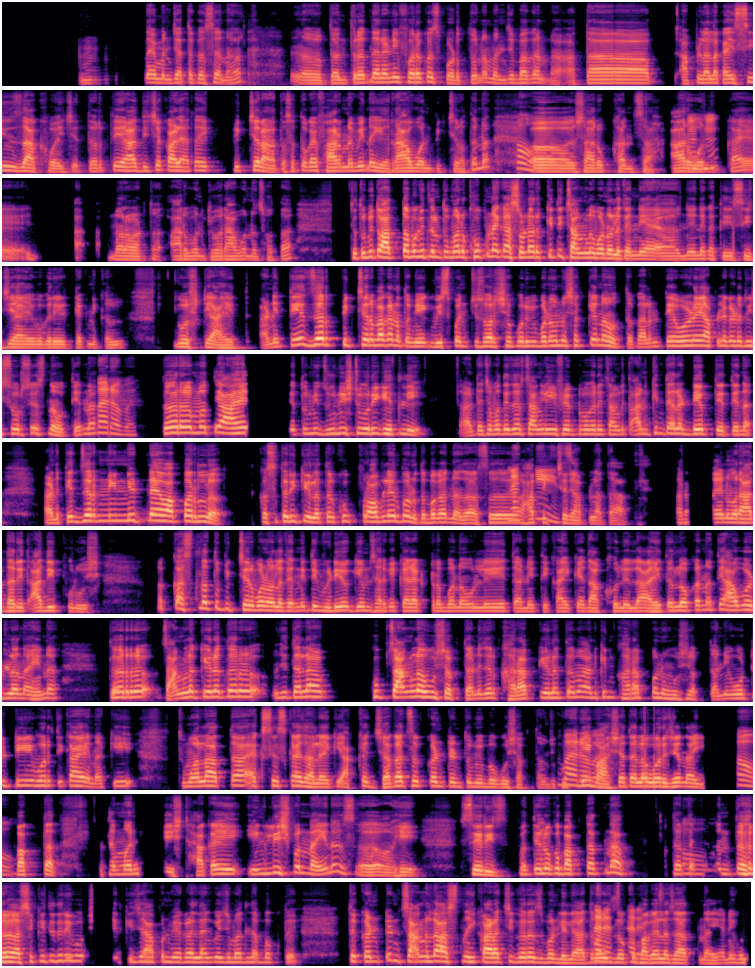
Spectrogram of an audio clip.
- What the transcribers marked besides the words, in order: drawn out: "आता"; in English: "स्टोरी"; in English: "डेप्थ"; other background noise; in English: "कॅरेक्टर"; in English: "एक्सेस"; in English: "कंटेंट"; in English: "कंटेंट"; in English: "अदरवाईज"
- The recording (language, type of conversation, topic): Marathi, podcast, रीमेक आणि रीबूट इतके लोकप्रिय का होतात असे तुम्हाला वाटते?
